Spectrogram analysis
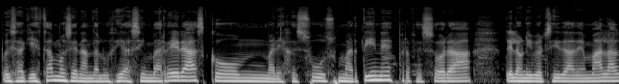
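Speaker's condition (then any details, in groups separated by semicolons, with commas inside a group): No condition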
